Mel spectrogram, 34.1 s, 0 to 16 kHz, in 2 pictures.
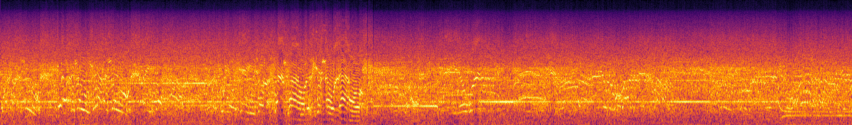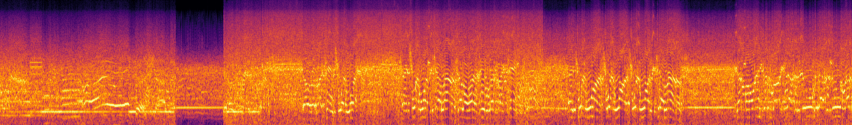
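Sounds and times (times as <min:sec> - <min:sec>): garbled radio voices: 0:00.0 - 0:34.0
radio static hiss: 0:00.0 - 0:34.0.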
